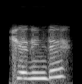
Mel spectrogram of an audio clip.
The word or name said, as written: Cherinde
